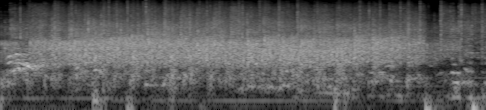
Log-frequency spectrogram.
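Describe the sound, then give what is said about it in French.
An audience applauds the winners steadily for several seconds, a dense, even wash of many hands clapping that fills the whole stretch, with a few faint voices underneath. “Donc félicitations aux gagnants. D'abord, on peut l'applaudir.”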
